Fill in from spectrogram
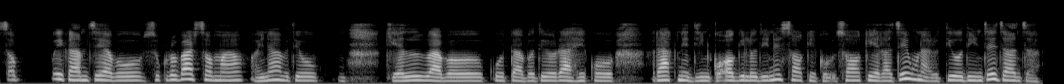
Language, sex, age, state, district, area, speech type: Nepali, female, 30-45, West Bengal, Darjeeling, rural, spontaneous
